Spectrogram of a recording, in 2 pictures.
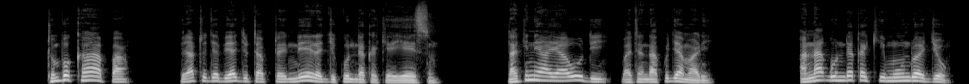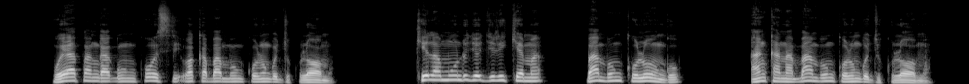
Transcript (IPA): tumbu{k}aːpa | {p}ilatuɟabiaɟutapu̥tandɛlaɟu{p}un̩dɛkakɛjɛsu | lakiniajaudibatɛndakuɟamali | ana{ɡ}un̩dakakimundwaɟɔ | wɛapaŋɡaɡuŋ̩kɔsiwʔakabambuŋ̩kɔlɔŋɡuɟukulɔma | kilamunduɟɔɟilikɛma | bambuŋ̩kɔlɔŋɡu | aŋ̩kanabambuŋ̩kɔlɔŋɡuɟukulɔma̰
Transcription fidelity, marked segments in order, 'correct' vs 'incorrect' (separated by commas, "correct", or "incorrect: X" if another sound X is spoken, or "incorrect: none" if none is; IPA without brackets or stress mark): correct, correct, incorrect: k, correct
